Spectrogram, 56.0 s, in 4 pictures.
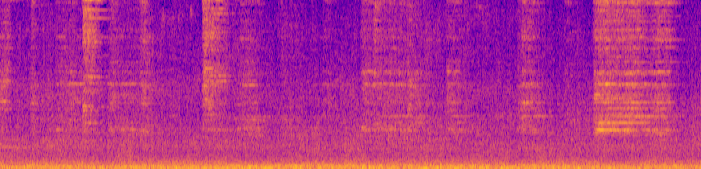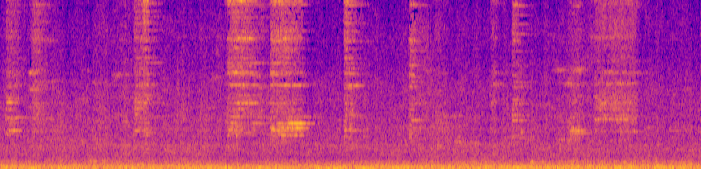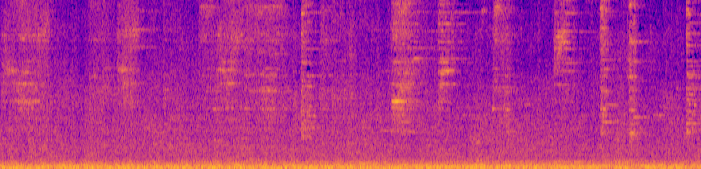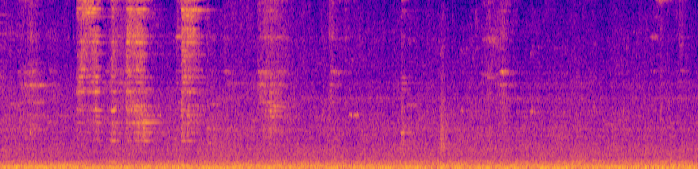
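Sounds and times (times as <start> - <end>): train wheels rumbling on rail: 0.0 - 56.0
wheel squeals and clanks: 18.5 - 20.3, 32.0 - 47.9, 50.1 - 52.9.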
